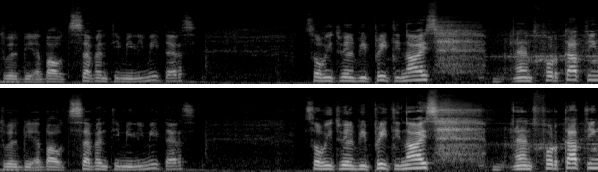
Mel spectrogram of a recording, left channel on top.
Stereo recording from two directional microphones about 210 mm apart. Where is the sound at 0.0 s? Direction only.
50° right (ahead or behind).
